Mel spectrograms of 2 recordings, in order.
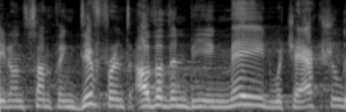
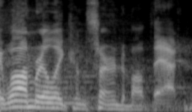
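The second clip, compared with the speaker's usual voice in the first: lower, curt concern, no praise first; blunt criticism demo; 6 semitones lower than usual. Shown as a demonstration. Manager confronts an employee bluntly, curt and lower. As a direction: go straight to the blunt complaint. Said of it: "If you just walk in and you say".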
